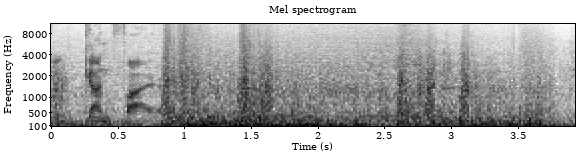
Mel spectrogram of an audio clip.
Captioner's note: gunfire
